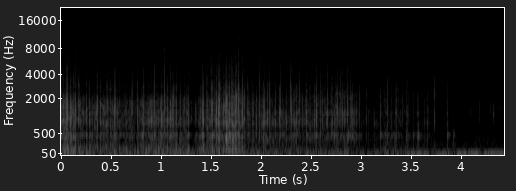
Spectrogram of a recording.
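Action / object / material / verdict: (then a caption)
scrape / textured vinyl album cover / vinyl / none. Long nails and fingertips scratch and tap the textured vinyl surface of an iridescent photo album held upright. A dense, crackly scratching with quick taps runs throughout, swelling slightly around the middle and growing a little softer toward the end.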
